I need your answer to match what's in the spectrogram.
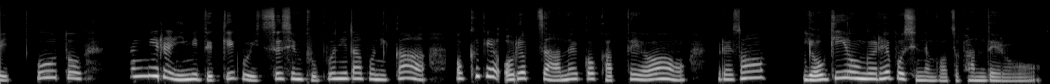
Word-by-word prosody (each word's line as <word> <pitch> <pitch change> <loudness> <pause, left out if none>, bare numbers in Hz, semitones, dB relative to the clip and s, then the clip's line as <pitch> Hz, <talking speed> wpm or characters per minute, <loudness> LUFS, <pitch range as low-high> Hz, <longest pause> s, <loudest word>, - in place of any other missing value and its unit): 있고 285 +11 -4
또 285 -3 -2 0.5
흥미를 380 -4 +3
이미 225 +2 +5
느끼고 220 +5 -2
있으신 245 +6 -1
부분이다 265 +7 0
보니까 240 +1 -1 0.3
어 270 - +1
크게 375 -2 +2
어렵지 270 +2 +1
않을 220 +4 +1
것 255 0 -1
같아요. 220 +3 0 0.3
그래서 280 +7 -2 0.4
역이용을 255 +4 +5
해 285 +2 +4
보시는 200 -9 -1
거죠, 170 +1 -8
반대로. 175 -1 -4
245 Hz, 280 characters per minute, -23 LUFS, 195-275 Hz, 0.5 s, 이미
